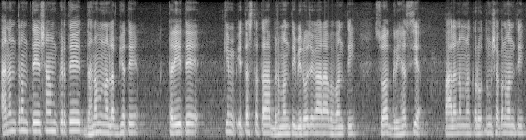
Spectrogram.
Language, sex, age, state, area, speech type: Sanskrit, male, 18-30, Rajasthan, rural, spontaneous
